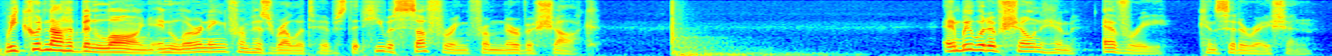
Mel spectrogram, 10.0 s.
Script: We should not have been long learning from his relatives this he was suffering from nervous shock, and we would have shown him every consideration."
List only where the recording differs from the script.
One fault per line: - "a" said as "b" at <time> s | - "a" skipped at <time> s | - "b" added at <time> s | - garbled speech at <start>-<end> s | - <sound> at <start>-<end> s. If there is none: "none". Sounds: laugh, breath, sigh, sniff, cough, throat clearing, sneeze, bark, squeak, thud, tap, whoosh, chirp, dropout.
- "should" said as "could" at 0.1 s
- "in" added at 1.1 s
- "this" said as "that" at 2.6 s
- thud at 5.0-6.6 s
